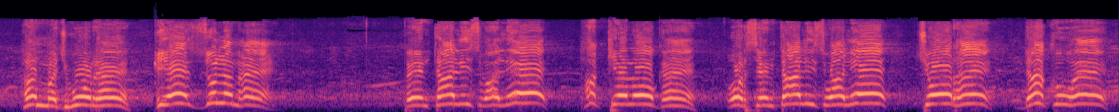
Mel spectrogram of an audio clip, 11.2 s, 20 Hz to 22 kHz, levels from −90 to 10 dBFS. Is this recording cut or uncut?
cut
